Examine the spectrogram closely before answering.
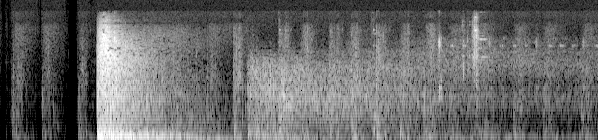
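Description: A loud gunshot booms close by and rumbles away.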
